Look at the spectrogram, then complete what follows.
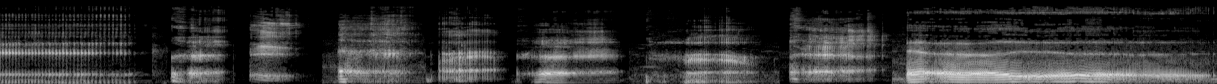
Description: The best burps on vine.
